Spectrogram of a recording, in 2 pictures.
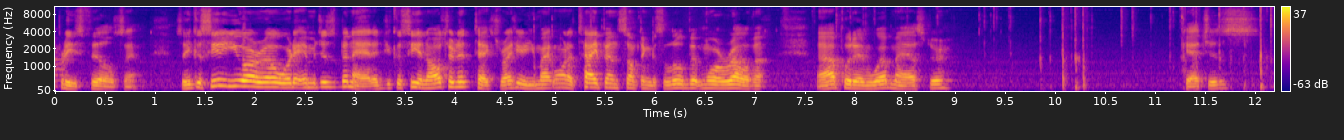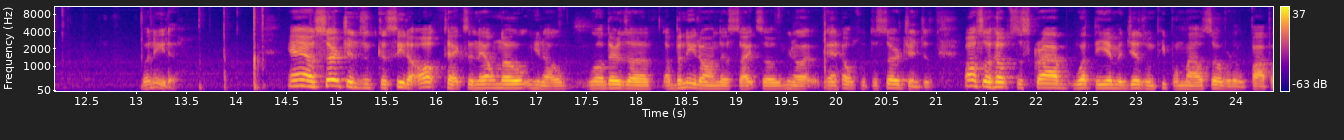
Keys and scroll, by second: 7.7 typing, 8.8-14.4 typing.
